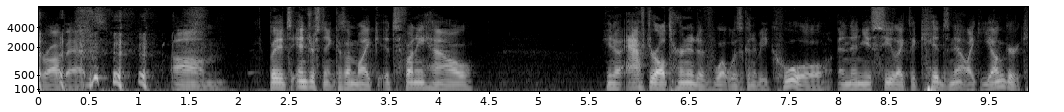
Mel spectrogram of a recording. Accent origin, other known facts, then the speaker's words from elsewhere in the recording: Denver, Colorado, United States; I grew up in Denver. There's not a lot of arts and entertainment being promoted in the school systems there.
